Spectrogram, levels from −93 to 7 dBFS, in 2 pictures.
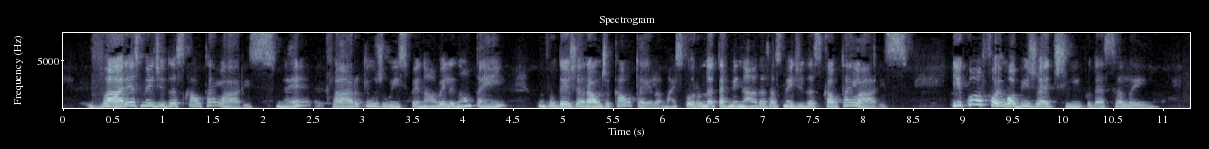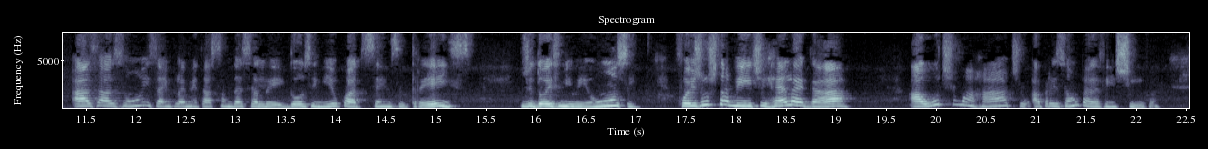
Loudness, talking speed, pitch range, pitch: -22 LUFS, 130 wpm, 230-275 Hz, 245 Hz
